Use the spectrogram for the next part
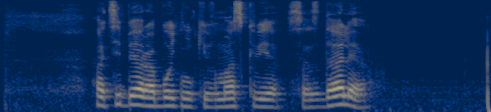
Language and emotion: Russian, neutral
